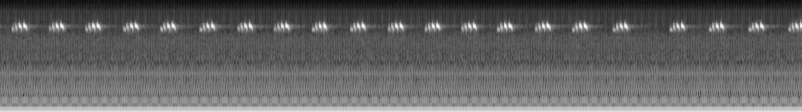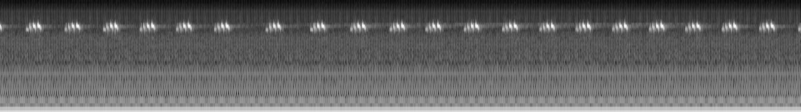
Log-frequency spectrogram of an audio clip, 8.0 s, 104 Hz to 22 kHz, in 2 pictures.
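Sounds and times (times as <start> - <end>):
tropical house cricket Gryllodes sigillatus chirping: 0.0 - 8.0.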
